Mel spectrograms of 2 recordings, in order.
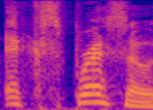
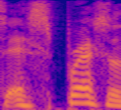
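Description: First: It begins with a k sound before the s. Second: It begins with a plain s, no k sound. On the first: The speaker calls it wrong. "It's not espresso" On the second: The speaker calls it right. "There's no X in the word"

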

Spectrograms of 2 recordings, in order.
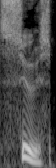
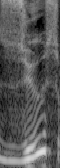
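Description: First: The name begins with an S sound. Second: The name begins with a Z sound.

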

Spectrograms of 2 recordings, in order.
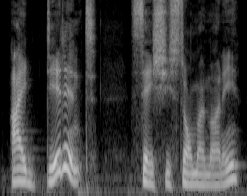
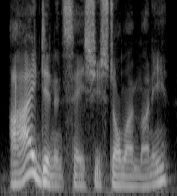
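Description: First: The stress falls on the word didn't. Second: The stress falls on the word I. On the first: The speaker is not denying the accusation itself. "implies that I'm not denying the claim or the accusation that she stole my money" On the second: Someone else said it. "implying someone else said it, but it wasn't me"

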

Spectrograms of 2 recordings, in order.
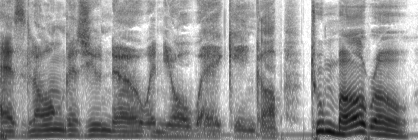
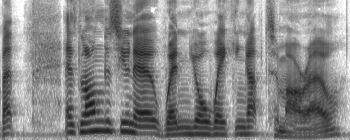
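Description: First: It is said slowly and deliberately. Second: It is said at normal speed.

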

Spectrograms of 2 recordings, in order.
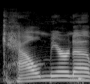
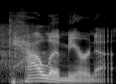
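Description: First: The first syllable sounds like the word calm. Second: The first syllable sounds like cal, not calm.

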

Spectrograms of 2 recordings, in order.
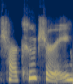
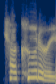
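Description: First: A 'ch' sound is heard in the middle. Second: No 'ch' sound is heard in the middle. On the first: "I always say charcuterie with like a CH in the middle" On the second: "Charcuterie is what a lot of people say"

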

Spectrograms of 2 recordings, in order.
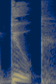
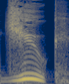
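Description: First: The name begins with a plain D sound. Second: The name begins with a J sound. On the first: This is how the speaker's own group says it. "we would say Duke" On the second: This is how the other person's accent says it. "We wouldn't say Juke like that"

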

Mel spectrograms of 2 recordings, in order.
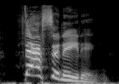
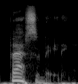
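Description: First: It is said with loud excitement. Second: It is said coldly with subtle interest.

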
